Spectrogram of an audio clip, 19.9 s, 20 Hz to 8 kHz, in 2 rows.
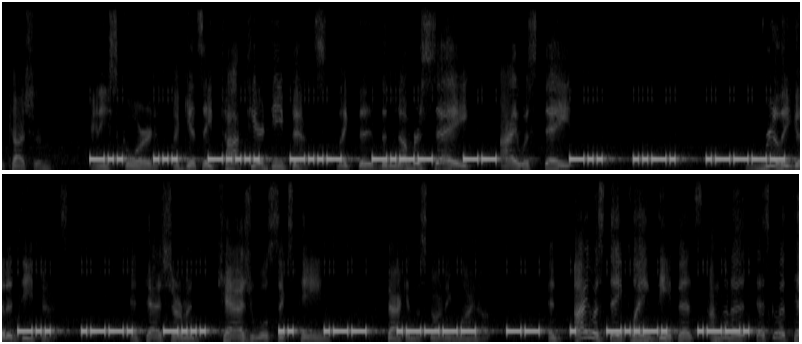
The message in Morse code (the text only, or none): DS6XYM DF1DPB IW1ME/P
